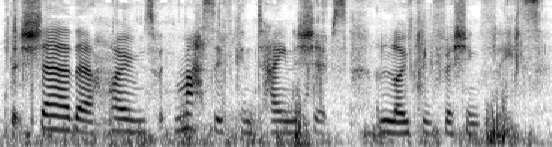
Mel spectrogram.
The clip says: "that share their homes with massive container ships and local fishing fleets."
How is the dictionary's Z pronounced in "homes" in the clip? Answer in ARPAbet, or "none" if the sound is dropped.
Z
